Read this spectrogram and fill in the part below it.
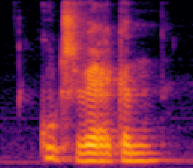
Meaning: plural of koetswerk
- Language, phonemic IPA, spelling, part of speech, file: Dutch, /ˈkutswɛrkə(n)/, koetswerken, noun, Nl-koetswerken.ogg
